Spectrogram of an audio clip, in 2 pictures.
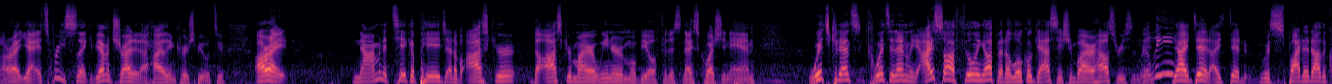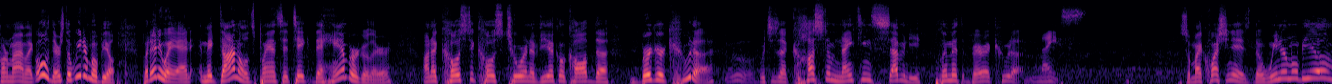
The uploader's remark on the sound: live from Manifest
